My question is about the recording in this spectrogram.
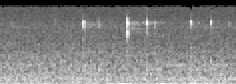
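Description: Computer keyboard keystrokes: about four sharp, irregularly spaced clicks in the second half, over a low rumble.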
